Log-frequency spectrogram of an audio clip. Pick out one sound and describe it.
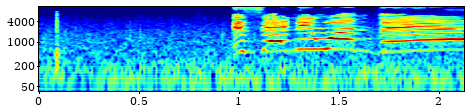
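A young boy calls out loudly, as if asking.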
